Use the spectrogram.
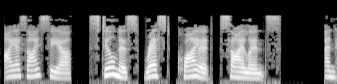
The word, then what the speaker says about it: ἡσυχία: Hesychasm, Greek, Hesychasmos, contemporary Byzantine Greek pronunciation, Isixazmos, derives from the Greek Hesychia, Hesychia Greek pronunciation, Isicia, stillness, rest, quiet, silence, and Hesychazo Greek pronunciation, Isizazo, to keep stillness.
